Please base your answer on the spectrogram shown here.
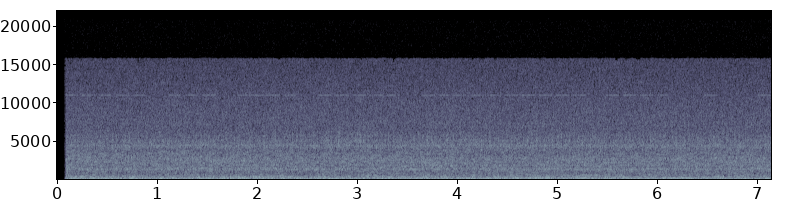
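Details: Steady engine rumble like an idling vehicle fills the whole recording, with no animal calls heard.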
